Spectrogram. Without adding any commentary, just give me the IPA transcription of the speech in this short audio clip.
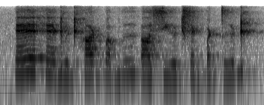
ɛː h ɛː ɖ ɨː ɖ h ʌː ɖ ɓ ʌ b ɨː ʔ ʌː sʲ ɨː ɖ s ɛ ɖ ɓ ʌ ɖ t̪ ɨː ɖ

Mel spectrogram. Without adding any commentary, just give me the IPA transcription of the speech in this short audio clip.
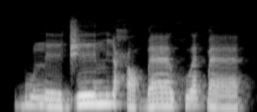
ɓ u˨ n eː˩ d͡ʒ eː˦ n i˥ ħ ɒ˨ ɡ͡b æː˦ xʷ æ˥ k͡p æ˨

